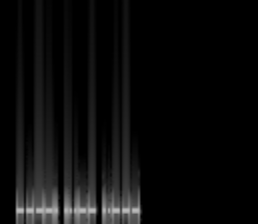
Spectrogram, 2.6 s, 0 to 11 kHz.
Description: Morse code, heard as a keyed tone, about 50 wpm, 700 Hz. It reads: 932
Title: Numbers - 3-Digit 50wpm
